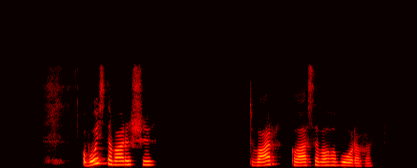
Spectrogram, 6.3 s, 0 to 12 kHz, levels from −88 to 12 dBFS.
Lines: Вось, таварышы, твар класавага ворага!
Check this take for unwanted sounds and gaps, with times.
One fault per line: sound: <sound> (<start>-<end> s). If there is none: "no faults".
no faults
